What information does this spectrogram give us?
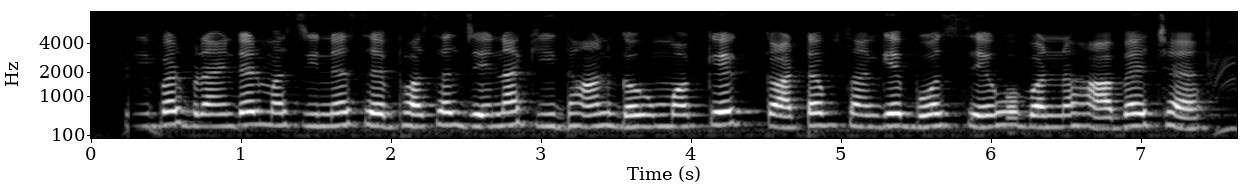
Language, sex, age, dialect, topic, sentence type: Maithili, female, 18-24, Bajjika, agriculture, statement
